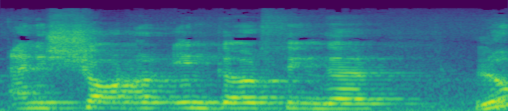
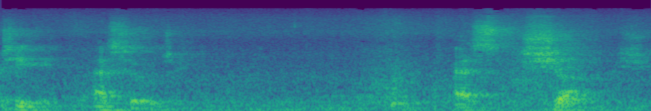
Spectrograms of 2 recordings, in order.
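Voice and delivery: whispering; 6 semitones lower, 12 dB quieter, faster than usual. Real, not acted. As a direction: gently whisper the praise and the request. Settling the child on the couch.

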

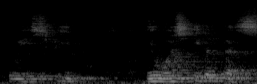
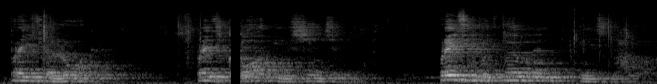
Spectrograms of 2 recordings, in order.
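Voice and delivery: loud proclaimed psalm reading; psalm read aloud; 2 semitones higher, 9 dB louder than usual. Acted. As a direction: declare the psalm to the congregation. Reads psalm loudly.

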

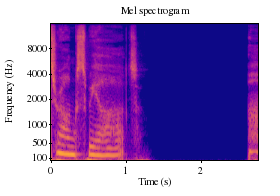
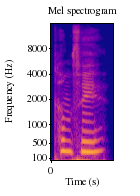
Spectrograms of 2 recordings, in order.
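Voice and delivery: normal talking voice

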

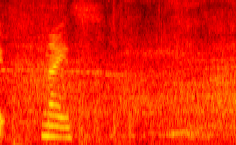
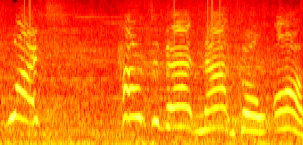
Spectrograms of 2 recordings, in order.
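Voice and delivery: raging gamer; 5 semitones higher than usual. Real, not acted. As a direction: yell at the screen in fury. Gamer raging at a failed trap.

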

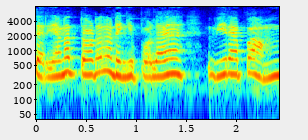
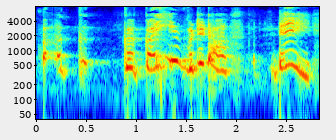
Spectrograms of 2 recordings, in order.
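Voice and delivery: pained cry; 6 semitones higher, slower than usual. Acted. Man's arm twisted in fight.

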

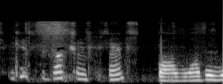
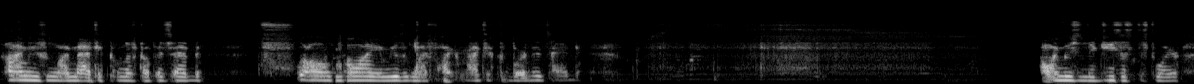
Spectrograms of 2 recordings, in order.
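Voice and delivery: lower, fast, bossy kid's bad-guy voice; Jesus villain voice; 7 semitones lower, 3 dB quieter than usual. Jesus threatening Bob Wobble Wobble before firing his beam. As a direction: growl it down low like a toy villain.

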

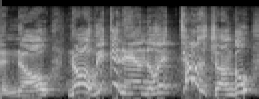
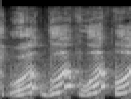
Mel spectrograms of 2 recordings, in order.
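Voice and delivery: normal talking voice

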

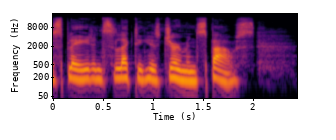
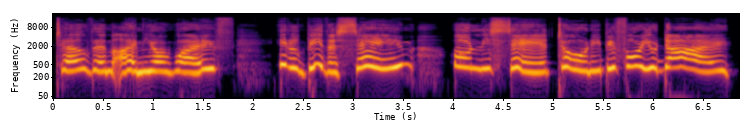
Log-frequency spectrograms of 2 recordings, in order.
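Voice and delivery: much higher, louder shriek; shrieking plea; 10 semitones higher, 7 dB louder than usual. Acted. Wife begging her dying husband to call her his wife, shrieking. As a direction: rise into a desperate shriek. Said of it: "her voice rising to a shriek".

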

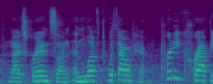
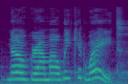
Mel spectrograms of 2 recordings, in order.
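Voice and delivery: nice grandson; 6 semitones higher than usual. Acted. Grandson voiced high.

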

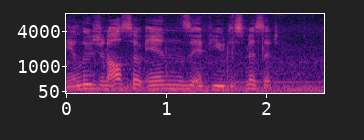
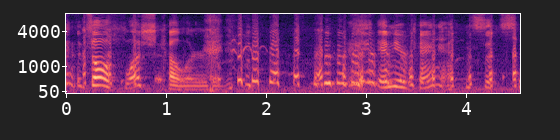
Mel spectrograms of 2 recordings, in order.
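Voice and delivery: laughing; 9 semitones higher, 11 dB louder, slower than usual. Real, not acted. Laughing at a dirty joke.

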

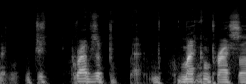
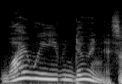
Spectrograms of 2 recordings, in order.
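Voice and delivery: incredulous question; 14 semitones higher, 3 dB louder than usual. Retold or imitated. Asking Dennis why they bother, high and incredulous. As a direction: pitch jumps high in disbelief. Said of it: "I said".

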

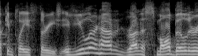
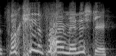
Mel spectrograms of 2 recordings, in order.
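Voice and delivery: laughing; 9 semitones higher than usual. Real, not acted. Laughing at the video.

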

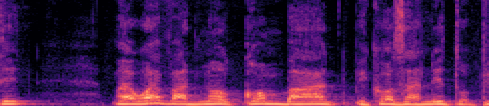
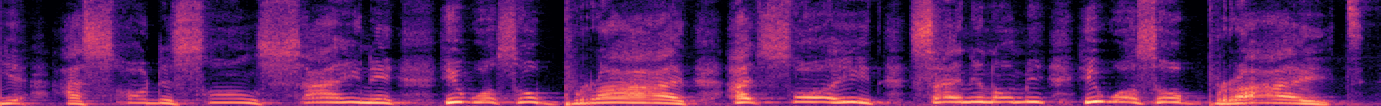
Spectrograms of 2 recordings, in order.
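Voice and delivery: put-on higher, slow, awed child retelling a vision; young son's voice; 8 semitones higher, slower than usual. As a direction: speak slowly like a wide-eyed little boy. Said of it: "He said".

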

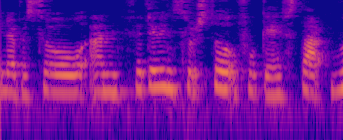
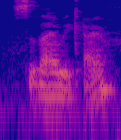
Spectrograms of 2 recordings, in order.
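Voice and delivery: barely breathed whisper; hushed; 4 semitones lower, 11 dB quieter than usual. Real, not acted. Mother looking at her son's photo, whispering softly. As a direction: let the words fall to a soft whisper.

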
